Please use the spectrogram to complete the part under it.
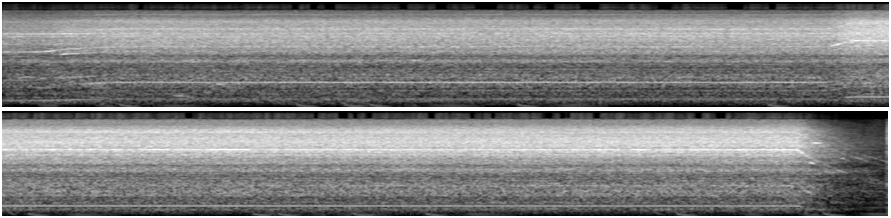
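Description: Ego non-commercial handheld leaf blower running steadily with a loud, continuous whine and airflow roar, stepping up noticeably in pitch and volume about halfway through as it switches to turbo mode, then cutting off at the end.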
